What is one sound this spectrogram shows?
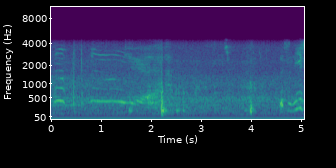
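A wooden hive box thumps as it is set down.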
